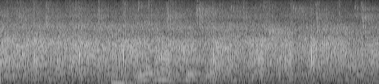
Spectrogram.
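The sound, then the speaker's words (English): An audience at a band's live show applauds steadily for about four seconds, a dense, continuous wash of many hands clapping at an even loudness, with faint crowd voices mixed in. “I gotta tell you something, it's so nice to hear so many people applauding.”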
